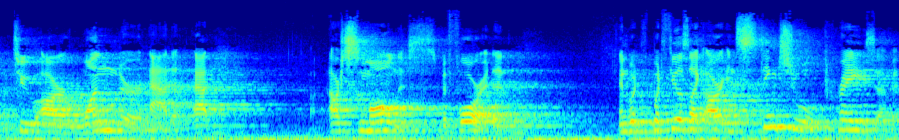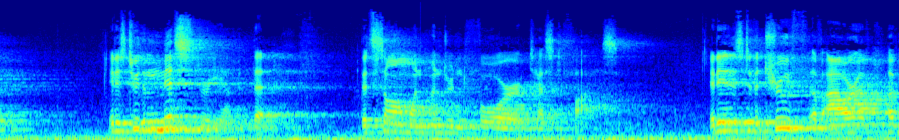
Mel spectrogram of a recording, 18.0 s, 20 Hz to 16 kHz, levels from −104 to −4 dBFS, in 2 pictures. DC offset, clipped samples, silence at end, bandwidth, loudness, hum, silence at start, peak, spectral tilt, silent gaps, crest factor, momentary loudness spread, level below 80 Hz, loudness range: under 0.1%; under 0.1%; 0 s; 12.5 kHz; -44 LUFS; none; 0 s; -26 dBFS; -4 dB/octave; none; 18 dB; 22 LU; -58 dBFS; 5 LU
